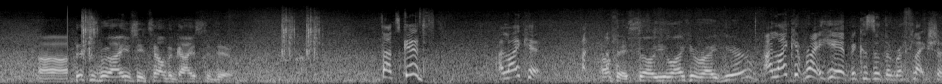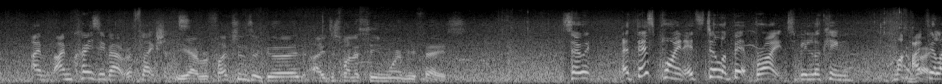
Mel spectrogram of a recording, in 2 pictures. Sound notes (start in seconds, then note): 2.8 camera shutters; 5.5 laughs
